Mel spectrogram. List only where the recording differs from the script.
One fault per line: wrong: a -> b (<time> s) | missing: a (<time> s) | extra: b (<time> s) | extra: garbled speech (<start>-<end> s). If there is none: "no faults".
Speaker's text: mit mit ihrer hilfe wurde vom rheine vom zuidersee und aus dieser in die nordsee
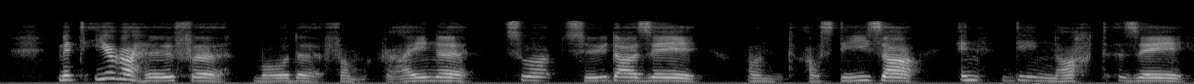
missing: mit (1.0 s)
wrong: vom -> zur (5.0 s)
